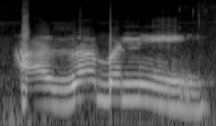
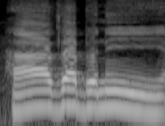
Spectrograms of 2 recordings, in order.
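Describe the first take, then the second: First: Haza said with a plain z sound; z instead of dh. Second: Slow teacher correction of Hadza with th; dh corrected. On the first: Real, not acted. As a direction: Haza bani with z, not the Arabic dh. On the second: Shown as a demonstration. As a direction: Hadza bani slowly, tongue between teeth on dh.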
